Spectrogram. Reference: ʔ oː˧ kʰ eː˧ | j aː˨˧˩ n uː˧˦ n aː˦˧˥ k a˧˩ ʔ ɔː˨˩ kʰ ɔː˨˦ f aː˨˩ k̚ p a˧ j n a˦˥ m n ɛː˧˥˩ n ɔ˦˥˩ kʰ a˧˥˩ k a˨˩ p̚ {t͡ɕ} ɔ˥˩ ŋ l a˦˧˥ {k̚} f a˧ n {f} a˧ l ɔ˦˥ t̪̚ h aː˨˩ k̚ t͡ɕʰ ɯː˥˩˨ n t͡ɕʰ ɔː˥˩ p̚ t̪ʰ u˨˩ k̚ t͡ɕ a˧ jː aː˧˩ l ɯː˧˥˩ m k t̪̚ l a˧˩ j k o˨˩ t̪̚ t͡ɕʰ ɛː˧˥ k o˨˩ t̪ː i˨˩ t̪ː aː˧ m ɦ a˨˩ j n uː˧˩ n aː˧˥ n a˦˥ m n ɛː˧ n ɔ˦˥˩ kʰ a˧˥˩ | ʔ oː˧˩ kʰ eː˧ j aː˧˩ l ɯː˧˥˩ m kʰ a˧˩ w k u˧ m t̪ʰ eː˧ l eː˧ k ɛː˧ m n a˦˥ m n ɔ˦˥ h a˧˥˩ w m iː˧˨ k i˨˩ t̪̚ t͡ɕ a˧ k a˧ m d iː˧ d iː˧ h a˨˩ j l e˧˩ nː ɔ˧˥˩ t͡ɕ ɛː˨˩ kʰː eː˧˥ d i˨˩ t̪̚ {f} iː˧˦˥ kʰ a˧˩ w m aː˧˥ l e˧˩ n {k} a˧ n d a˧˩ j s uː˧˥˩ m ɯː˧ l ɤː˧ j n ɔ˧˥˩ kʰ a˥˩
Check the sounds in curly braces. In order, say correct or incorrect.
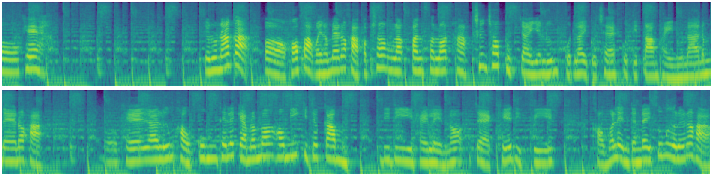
incorrect, correct, incorrect, correct, correct

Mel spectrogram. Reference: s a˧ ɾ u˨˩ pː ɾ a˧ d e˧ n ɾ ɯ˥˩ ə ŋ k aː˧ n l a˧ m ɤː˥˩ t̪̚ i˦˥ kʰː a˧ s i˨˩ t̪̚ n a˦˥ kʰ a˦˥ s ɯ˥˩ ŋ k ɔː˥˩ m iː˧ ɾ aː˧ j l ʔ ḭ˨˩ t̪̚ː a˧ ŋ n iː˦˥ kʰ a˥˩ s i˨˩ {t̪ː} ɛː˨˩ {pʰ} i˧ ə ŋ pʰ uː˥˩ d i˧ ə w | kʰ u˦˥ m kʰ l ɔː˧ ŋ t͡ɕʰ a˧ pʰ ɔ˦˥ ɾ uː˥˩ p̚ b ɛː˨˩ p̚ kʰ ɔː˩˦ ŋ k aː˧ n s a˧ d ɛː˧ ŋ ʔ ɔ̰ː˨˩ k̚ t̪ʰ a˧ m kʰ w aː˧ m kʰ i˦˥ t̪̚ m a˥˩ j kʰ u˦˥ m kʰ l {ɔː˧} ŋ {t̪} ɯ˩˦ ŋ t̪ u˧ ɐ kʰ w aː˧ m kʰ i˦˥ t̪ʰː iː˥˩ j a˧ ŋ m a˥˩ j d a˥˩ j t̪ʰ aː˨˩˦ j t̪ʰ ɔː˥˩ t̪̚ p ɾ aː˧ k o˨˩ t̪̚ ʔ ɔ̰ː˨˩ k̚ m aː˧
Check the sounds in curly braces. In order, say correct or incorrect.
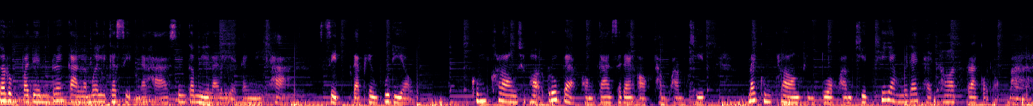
correct, correct, correct, incorrect

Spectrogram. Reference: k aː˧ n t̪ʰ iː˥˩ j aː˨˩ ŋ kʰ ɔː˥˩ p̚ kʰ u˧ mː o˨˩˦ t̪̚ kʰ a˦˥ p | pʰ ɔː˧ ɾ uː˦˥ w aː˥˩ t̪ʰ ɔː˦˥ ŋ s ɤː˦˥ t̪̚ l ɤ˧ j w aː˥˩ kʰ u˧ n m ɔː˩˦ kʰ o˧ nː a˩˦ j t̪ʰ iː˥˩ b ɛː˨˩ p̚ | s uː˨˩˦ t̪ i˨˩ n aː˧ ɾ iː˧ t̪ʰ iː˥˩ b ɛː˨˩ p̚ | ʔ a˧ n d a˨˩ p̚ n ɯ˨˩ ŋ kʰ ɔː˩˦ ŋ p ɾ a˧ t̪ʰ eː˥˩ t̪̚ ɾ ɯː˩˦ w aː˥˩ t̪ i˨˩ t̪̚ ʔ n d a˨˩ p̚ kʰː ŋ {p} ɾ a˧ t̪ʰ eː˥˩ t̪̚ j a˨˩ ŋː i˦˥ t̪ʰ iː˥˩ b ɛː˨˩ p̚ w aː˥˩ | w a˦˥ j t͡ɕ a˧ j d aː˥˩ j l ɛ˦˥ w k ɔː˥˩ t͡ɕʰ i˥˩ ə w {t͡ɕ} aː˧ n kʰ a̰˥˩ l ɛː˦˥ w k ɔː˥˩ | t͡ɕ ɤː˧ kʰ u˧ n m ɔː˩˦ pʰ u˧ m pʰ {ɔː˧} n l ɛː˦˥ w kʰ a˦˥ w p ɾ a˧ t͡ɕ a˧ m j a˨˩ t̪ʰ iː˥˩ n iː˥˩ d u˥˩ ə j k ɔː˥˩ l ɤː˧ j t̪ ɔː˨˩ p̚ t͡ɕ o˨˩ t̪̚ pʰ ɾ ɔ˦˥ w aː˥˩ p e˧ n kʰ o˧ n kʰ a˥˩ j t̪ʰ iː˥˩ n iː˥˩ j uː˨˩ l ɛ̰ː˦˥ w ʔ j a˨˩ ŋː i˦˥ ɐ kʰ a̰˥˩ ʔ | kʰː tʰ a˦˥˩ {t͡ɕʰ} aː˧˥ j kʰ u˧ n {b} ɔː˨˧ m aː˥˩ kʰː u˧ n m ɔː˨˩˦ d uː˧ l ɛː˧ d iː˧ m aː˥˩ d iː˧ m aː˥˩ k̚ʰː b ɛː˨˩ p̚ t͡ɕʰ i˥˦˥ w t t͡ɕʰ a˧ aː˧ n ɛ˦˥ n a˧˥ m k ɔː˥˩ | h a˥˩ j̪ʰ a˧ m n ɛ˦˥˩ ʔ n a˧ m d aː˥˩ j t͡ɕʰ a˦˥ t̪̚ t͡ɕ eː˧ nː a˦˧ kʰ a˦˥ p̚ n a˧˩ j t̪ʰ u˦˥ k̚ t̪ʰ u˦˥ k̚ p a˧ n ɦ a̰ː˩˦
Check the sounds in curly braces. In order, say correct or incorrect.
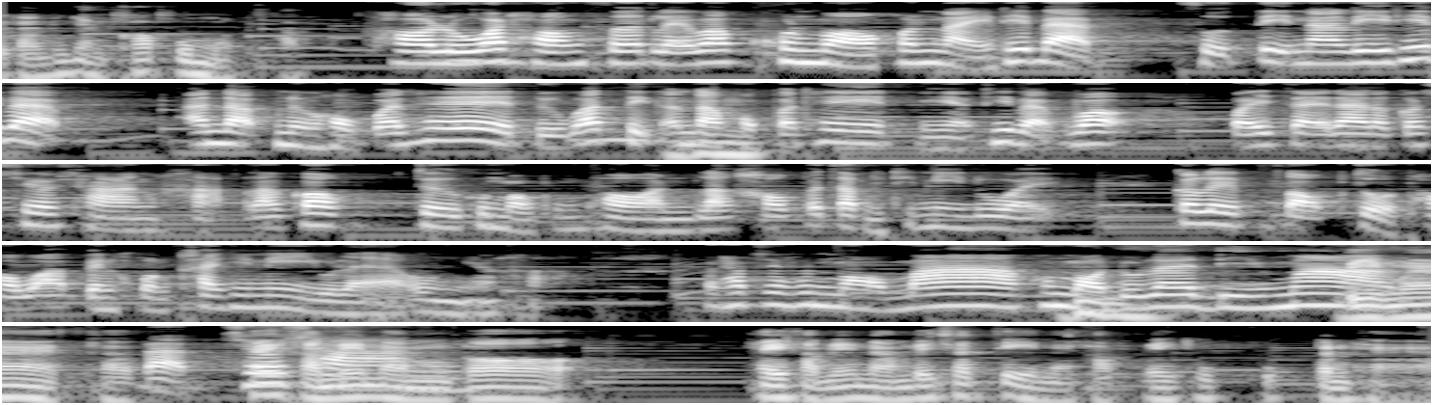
correct, incorrect, correct, incorrect, incorrect

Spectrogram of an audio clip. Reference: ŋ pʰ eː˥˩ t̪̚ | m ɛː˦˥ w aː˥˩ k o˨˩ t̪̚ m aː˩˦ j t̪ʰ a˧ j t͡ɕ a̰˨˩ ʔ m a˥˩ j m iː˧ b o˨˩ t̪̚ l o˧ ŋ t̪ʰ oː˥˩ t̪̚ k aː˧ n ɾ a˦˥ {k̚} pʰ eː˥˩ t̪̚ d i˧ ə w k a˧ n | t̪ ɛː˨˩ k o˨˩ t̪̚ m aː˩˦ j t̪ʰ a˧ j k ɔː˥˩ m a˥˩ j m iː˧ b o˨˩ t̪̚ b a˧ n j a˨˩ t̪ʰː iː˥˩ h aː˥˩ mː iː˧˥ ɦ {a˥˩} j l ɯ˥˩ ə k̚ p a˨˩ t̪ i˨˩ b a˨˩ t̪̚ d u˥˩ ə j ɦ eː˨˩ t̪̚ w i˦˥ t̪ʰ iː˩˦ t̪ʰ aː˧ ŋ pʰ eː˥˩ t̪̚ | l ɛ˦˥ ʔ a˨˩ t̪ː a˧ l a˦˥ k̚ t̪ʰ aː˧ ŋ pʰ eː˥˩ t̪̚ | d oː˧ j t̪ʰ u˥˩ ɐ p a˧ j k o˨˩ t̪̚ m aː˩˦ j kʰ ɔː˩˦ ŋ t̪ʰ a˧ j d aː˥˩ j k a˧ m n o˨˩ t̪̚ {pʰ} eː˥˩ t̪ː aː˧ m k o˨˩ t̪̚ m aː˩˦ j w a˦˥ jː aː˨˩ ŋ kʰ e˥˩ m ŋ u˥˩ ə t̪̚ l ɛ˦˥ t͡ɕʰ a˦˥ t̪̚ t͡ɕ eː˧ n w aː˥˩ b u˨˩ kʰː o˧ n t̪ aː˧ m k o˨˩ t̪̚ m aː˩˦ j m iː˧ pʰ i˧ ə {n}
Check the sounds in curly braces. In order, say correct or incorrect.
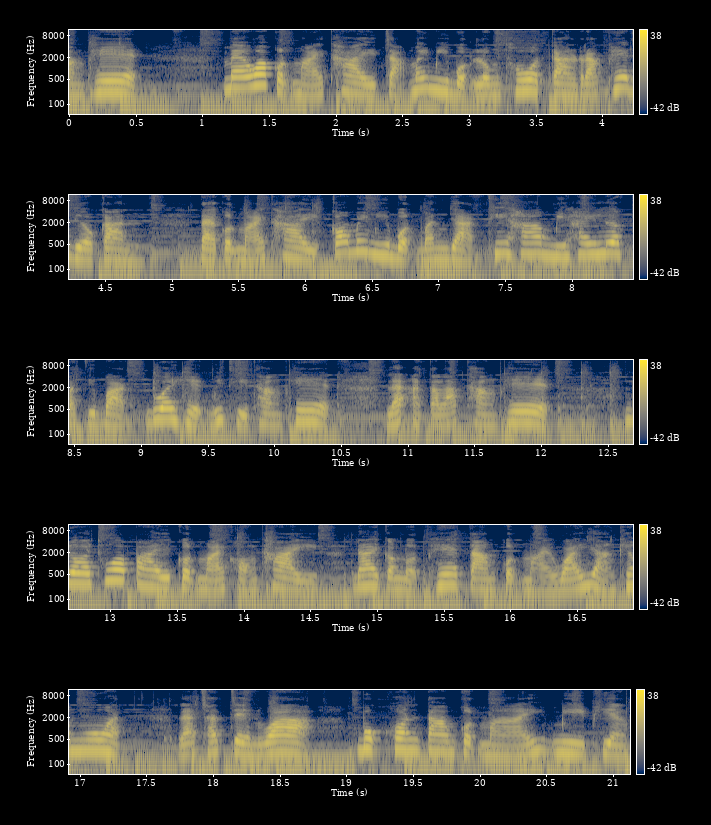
correct, correct, correct, incorrect

